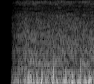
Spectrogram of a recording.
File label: Voice Note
